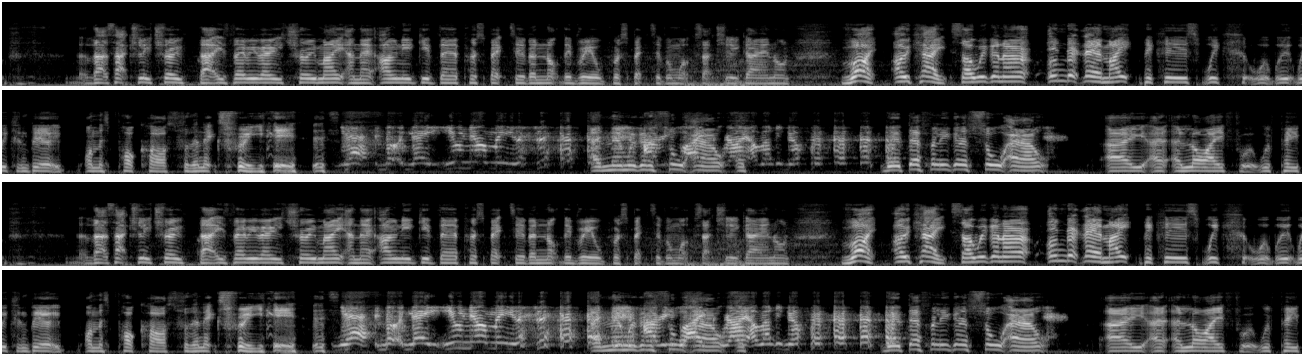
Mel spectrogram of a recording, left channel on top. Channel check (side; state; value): both; normal; correlation 0.45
